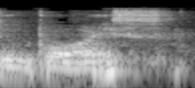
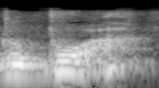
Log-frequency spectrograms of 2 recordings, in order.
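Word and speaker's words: Du Bois: pronounced too oh no maybe not yeah he pronounces it do boys take the boys but dubois would have been the french pronunciation but yeah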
